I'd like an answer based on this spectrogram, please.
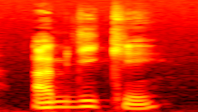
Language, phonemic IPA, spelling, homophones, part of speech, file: French, /ab.di.ke/, abdiquer, abdiquai / abdiqué / abdiquée / abdiquées / abdiqués / abdiquez, verb, Fr-abdiquer.ogg
- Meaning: 1. to abdicate (one's powers) 2. to give up; to abandon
